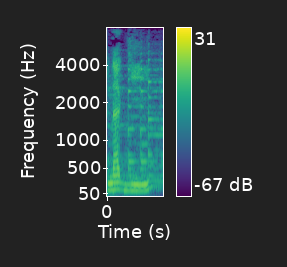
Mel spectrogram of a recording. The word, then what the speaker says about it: Nagui: origine égyptienne ah oui c'est Nagi on prononce comme ça et là je me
